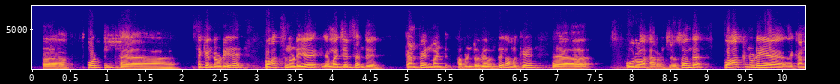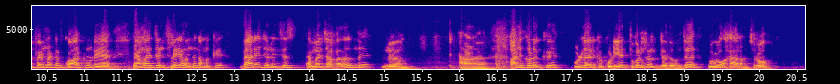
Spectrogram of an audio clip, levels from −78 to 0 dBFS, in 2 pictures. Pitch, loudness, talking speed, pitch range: 185 Hz, -13 LUFS, 90 wpm, 155-215 Hz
